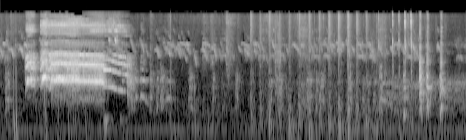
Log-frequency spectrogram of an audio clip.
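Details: Dark silver partridge Brahma rooster crowing: one loud, harsh, drawn-out crow lasting about two seconds, followed by quieter clucks and clicking, with other birds chirping in the background.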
